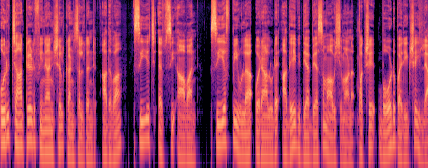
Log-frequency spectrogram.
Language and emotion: Malayalam, neutral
